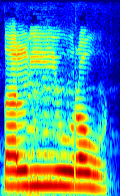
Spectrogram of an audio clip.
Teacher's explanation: karena ada huruf tanwin bertemu dengan huruf lam, cara membacanya masuk dengan tidak mendengung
